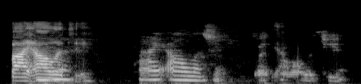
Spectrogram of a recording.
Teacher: So that even though I-O can sometimes be a diphthong, where you combine, for example, this one we're pronouncing each vowel separately, biology. So the emphasis falls on the second syllable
